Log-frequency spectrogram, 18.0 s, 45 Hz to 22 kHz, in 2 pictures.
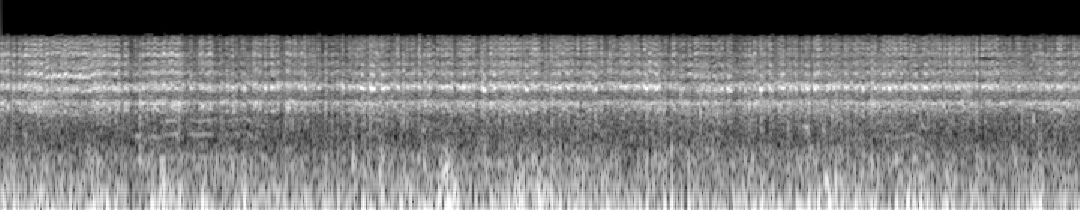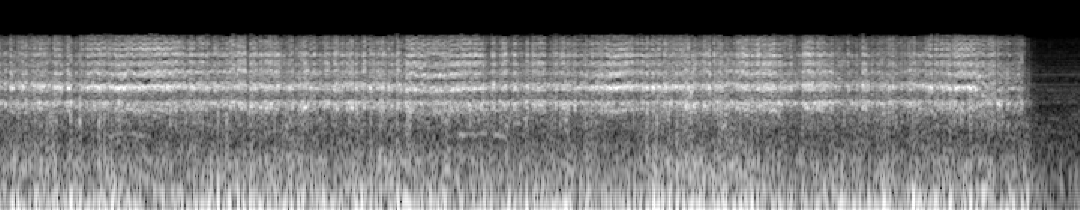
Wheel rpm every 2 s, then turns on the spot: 230, 230, 230, 230, 230, 230, 230, 230, 140.
none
